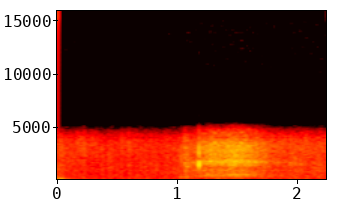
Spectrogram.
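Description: A soft breath drawn in through the nose, with faint room noise.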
